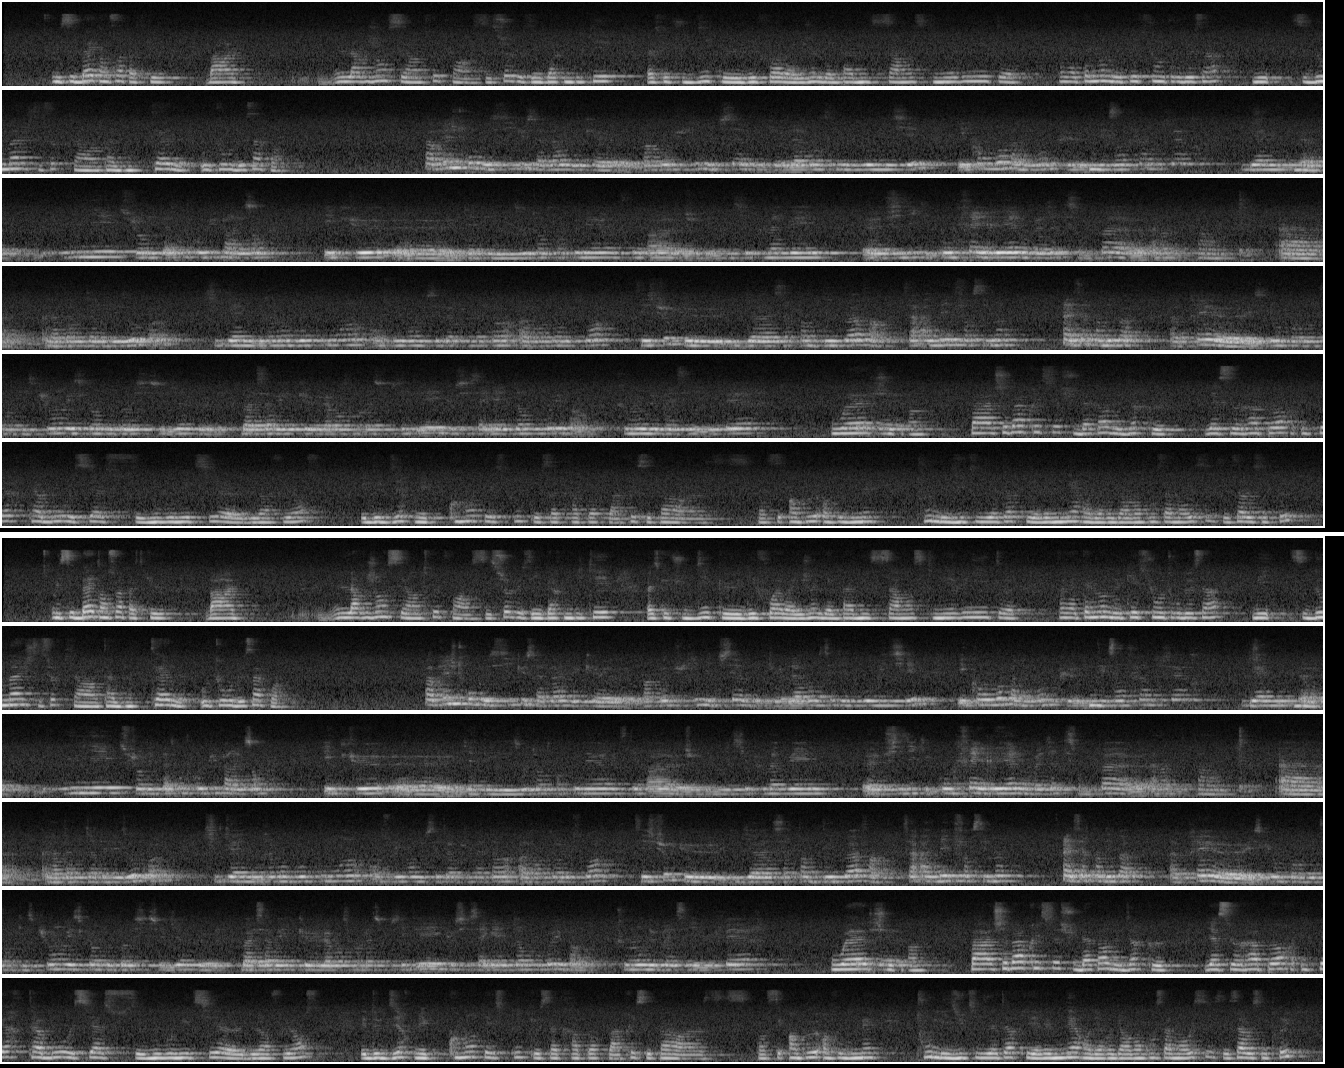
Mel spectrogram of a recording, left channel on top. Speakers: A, on the right; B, on the right.
A: Mais c'est bête en soi parce que bah, L'argent, c'est un truc, enfin, c'est sûr que c'est hyper compliqué parce que tu te dis que des fois, bah, les gens, ils gagnent pas nécessairement ce qu'ils méritent. euh, Enfin, il y a tellement de questions autour de ça, mais c'est dommage, c'est sûr qu'il y a un tabou tel autour de ça, quoi.
B: Après, je trouve aussi que ça va avec, euh, enfin, comme tu dis, mais tu sais, avec euh, l'avancée des nouveaux métiers. Et quand on voit, par exemple, que des
A: Mm.
B: influenceurs gagnent
A: J'admire.
B: euh, des milliers sur des placements de produits, par exemple, et que, euh, il y a des auto-entrepreneurs, etc., euh, sur des métiers plus manuels, euh, physiques et concrets et réels, on va dire, qui sont pas euh, à l'int- 'fin, à, à l'intermédiaire des réseaux, quoi, qui gagnent vraiment beaucoup moins en se levant de sept heures du matin à vingt heures le soir, c'est sûr qu'il y a certains débats, enfin, ça amène forcément à certains débats. Après, euh, est-ce qu'on peut remettre ça en question? Est-ce qu'on peut pas aussi se dire que bah, ça va avec euh, l'avancement de la société et que si ça gagne bien pour eux, et ben, tout le monde devrait essayer de le faire?
A: Ouais,
B: Après,
A: je sais pas. Bah, je sais pas, après ça, je suis d'accord de dire que il y a ce rapport hyper tabou aussi à ces nouveaux métiers euh, de l'influence et de dire, mais comment t'expliques que ça te rapporte? Bah, après, c'est pas, euh, c'est- enfin, c'est un peu, entre guillemets, tous les utilisateurs qui les rémunèrent en les regardant constamment aussi, c'est ça aussi le truc.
